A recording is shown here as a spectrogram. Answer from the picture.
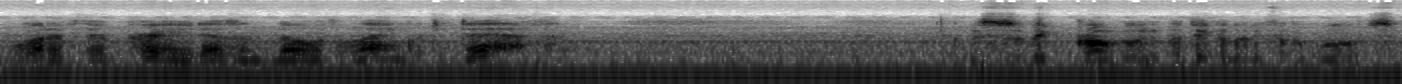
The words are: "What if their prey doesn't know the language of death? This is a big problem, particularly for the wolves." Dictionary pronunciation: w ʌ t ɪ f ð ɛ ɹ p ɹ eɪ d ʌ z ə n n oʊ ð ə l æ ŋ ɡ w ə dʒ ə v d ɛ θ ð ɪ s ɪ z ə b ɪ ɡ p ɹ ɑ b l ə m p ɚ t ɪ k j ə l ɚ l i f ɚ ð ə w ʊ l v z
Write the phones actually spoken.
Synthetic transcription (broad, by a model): w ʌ t ɪ f ð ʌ ɹ p ɹ eɪ d ʌ z ə n n oʊ ð ə l æ ŋ ɡ w ə dʒ ə v d ɛ θ ð ɪ s ɪ z ə b ɪ ɡ p ɹ ɑ b l ə m p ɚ t ɪ k j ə l ɚ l i f ɚ ð ə w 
